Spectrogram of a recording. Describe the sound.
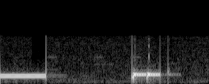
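Telephone tones during a call transfer to a quality-control line: a steady mid-pitched beep cuts off, and after a quiet pause a short burst of stuttering beeps and clicks follows.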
